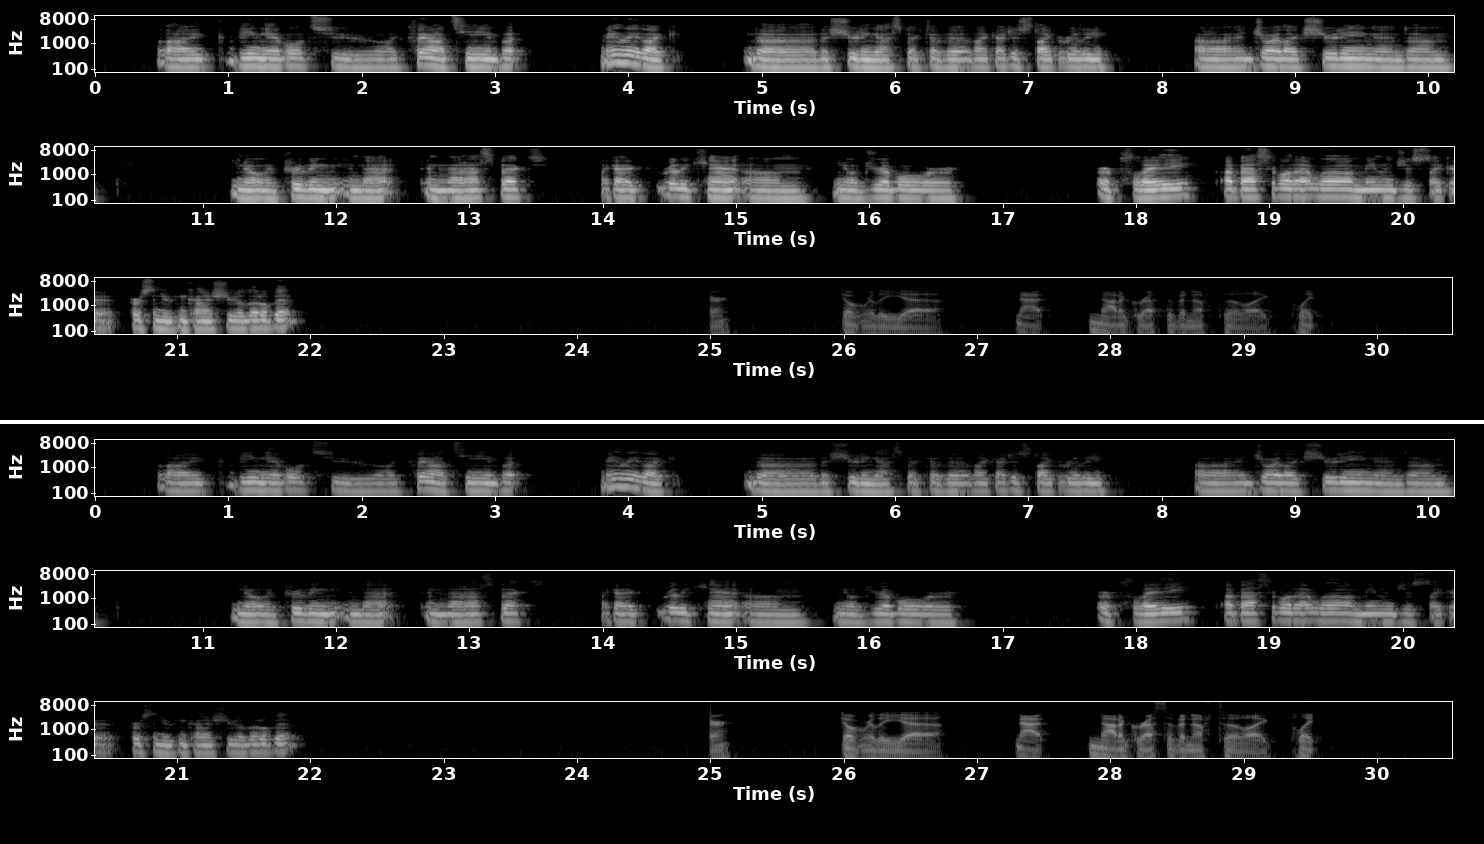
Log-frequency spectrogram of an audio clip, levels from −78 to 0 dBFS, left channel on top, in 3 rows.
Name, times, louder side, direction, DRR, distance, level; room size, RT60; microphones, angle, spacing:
voice 1, 0.5-3.2 3.8-4.4 4.9-7.6 8.2-10.2 11.2-13.6 14.0-16.7 17.7-21.9, left 6 dB, 45° left, 0.3 m, -31 dB
voice 2, 26.0-26.7 27.3-27.5 27.8-29.5, right 7 dB, 35° right, 0.3 m, -45 dB
10.0 x 5.3 x 3.3 m
head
